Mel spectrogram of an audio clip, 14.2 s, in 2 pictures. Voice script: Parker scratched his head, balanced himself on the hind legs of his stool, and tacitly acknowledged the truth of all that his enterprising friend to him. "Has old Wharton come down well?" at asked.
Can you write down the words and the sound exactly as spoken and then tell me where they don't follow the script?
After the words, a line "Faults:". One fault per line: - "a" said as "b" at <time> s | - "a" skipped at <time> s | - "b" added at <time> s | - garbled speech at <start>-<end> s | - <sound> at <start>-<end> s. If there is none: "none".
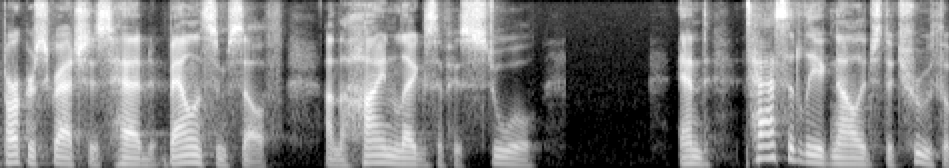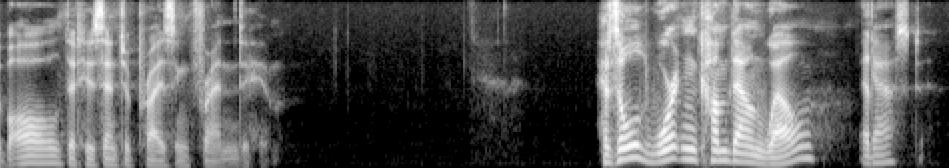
Parker scratched his head, balanced himself on the hind legs of his stool, and tacitly acknowledged the truth of all that his enterprising friend to him. "Has old Wharton come down well?" at asked.
Faults:
none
